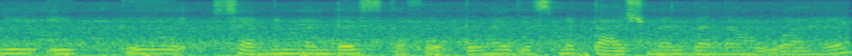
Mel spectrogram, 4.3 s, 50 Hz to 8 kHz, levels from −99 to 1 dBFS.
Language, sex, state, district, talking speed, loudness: Hindi, female, Chhattisgarh, Bilaspur, 180 wpm, -15 LUFS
